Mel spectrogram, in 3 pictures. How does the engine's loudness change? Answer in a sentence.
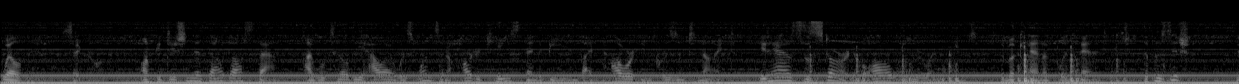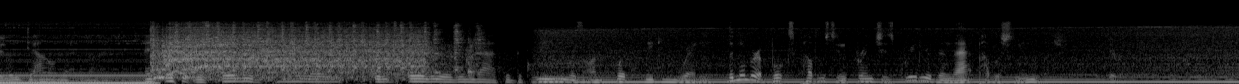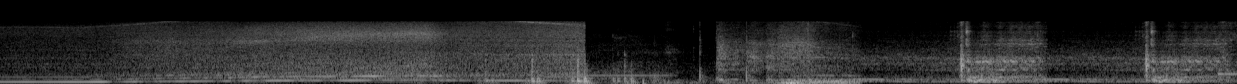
The volume of the engine goes up.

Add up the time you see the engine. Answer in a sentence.
You can hear the engine for 37 seconds altogether.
